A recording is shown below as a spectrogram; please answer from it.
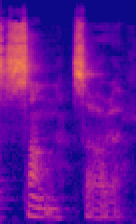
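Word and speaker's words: Saṃsāra: Samsara, S-A-N or S-E-N? It's actually S-A-M. S-A-M. It's written as S-A-M, but it's pronounced as Sansara.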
